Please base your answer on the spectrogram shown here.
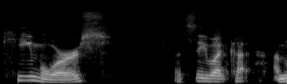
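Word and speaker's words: Chemours: this is key uh I think it's pronounced keymors let's see what cut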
